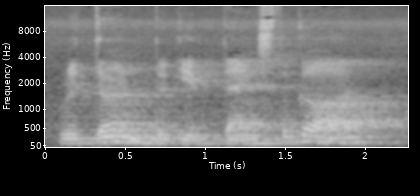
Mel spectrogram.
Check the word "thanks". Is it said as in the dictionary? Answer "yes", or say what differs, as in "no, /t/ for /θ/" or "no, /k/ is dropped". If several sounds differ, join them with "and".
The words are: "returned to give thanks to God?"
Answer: no, /t/ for /θ/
